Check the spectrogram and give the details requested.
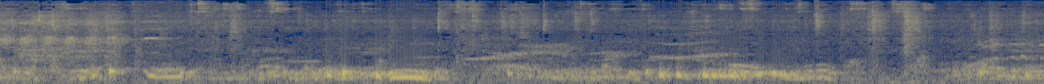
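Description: Pigeons give low, throaty, rolling coos in overlapping bursts, with several birds cooing at once and faint higher chirps in the background.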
